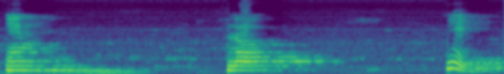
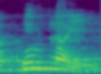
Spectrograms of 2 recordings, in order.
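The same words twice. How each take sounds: First: employee as এম, প্ল, য়ি with long pauses; very slow employee, each syllable alone; syllable split. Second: Said in the usual way. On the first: Shown as a demonstration. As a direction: stretch employee into three far-apart beats. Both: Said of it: "তিনটা syllable আছে".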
